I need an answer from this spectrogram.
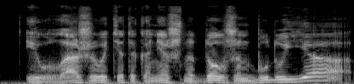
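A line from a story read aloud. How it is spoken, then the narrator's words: Groan. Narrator (Russian): простонал Мерс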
